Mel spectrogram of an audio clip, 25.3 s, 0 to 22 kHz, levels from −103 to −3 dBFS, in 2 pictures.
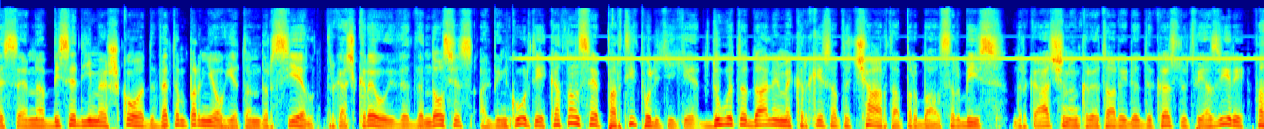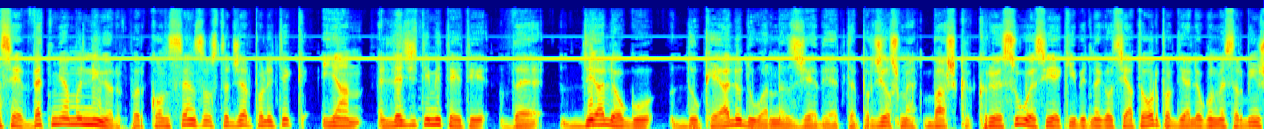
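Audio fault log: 5.06 s to the end: feedback whistle. A thin, steady tone at 3.4 kHz sits about 15 dB below the sound and swells and fades slowly in level. The likely cause is a loudspeaker-to-microphone loop held right at the edge of feedback, so one frequency rings on without running away.
9.13 s: corrupt frame decoded. A brief chirp, blip or burst of noise at around -35 dBFS, lasting roughly one compressed frame. Damaged bits in that frame were decoded anyway, so misread gains and codes placed energy at the wrong frequencies for that instant.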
